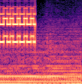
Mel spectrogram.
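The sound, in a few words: telephone ringing with an incoming call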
